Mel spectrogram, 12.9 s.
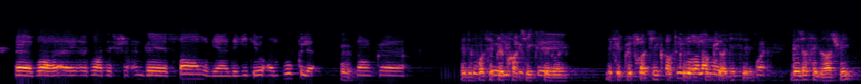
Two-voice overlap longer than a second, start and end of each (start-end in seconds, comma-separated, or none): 7.1-8.4, 9.1-10.9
